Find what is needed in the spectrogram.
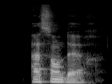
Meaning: ascendeur
- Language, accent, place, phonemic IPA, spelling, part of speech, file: French, France, Lyon, /a.sɑ̃.dœʁ/, ascendeur, noun, LL-Q150 (fra)-ascendeur.wav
